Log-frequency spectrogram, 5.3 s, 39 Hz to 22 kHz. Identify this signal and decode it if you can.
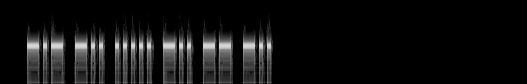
Morse code, heard as a keyed tone, about 32 wpm, 700 Hz. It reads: KD5DMD
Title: USA Call Signs - 6 Characters - Repeated 2x - 30wpm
